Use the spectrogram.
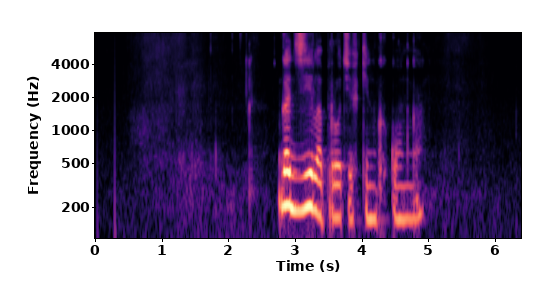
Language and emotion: Russian, neutral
